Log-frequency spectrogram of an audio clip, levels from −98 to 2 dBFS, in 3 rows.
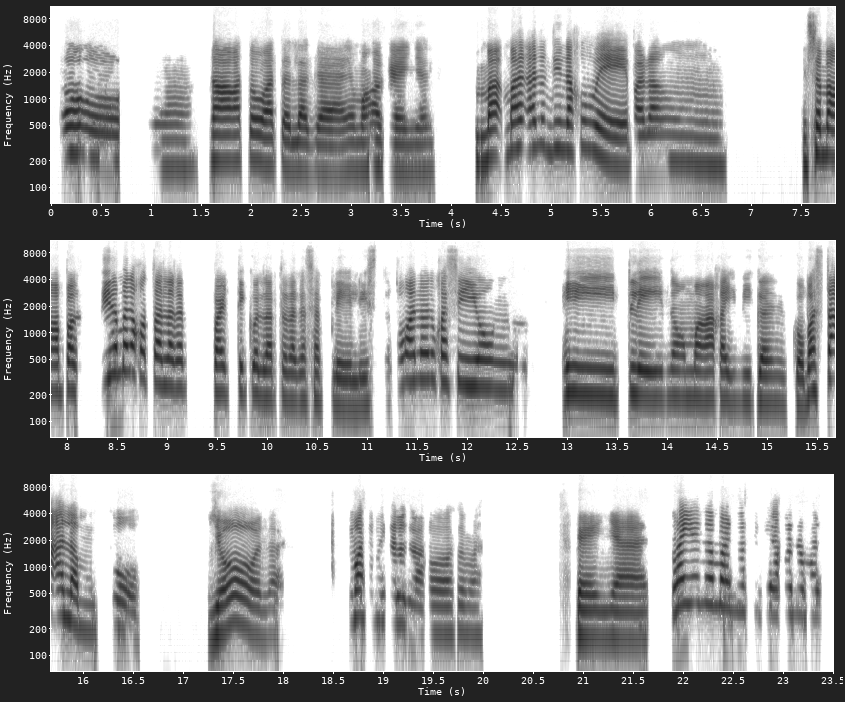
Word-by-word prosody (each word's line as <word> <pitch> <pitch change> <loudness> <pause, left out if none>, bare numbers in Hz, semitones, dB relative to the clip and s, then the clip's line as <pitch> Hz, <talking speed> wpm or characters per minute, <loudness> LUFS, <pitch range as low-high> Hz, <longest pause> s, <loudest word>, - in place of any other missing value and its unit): oo, 220 -5 +2 1.0
nakakatuwa 195 -1 +4
talaga 155 -3 0
'yung 160 0 -5
mga 170 +2 +2
ganiyan, 155 0 -3 0.5
ma 215 +4 +4
ma 275 +2 +5
ano 280 +3 0
din 270 +1 -4
ako, 270 0 0
eh, 185 -5 +3
parang, 200 0 0 1.4
sa 235 +7 +4
mga 220 -2 +5
'pag 225 0 +3 0.2
hindi 305 - +4
naman 365 0 +3
ako 320 -2 +2
talaga 250 -3 +3 0.3
partikular 205 -2 0
talaga 175 -1 -3
sa 175 -1 -4
playlist, 150 0 -4 0.2
kung 265 - -4
ano-ano 295 0 +2
kasi 260 -2 +1
'yung 240 -2 0 0.5
i-play 195 -2 +1
nung 185 -1 -3
mga 180 -1 +3
kaibigan 170 -1 -1
ko 155 - 0
basta 215 +9 +3
alam 215 -9 +1 0.2
ko, 185 -8 -5 0.7
'yun 180 -1 +1 0.8
sumasabay 250 -2 0
talaga 225 -5 -4
ako 180 - -7 0.2
suma 175 -1 -10 1.0
ganiyan. 155 -2 +1 0.3
Ngayon 380 +3 +3
naman 365 -2 +2
oh - - -15
sige 290 0 -9
ako 295 +2 -7
naman 275 -1 -8
200 Hz, 125 wpm, -21 LUFS, 175-250 Hz, 1.4 s, ma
